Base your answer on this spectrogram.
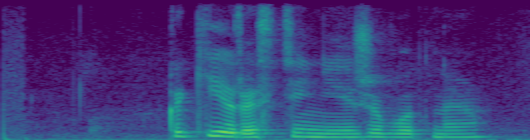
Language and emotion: Russian, neutral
